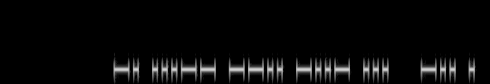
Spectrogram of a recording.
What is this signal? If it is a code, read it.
Morse code, heard as a keyed tone, about 25 wpm, 700 Hz. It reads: N3ZXS DE
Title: USA Callsign DE Callsign - 5 Characters - 25wpm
